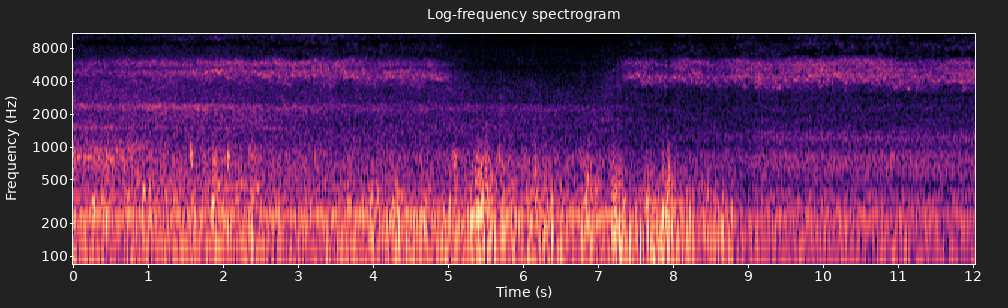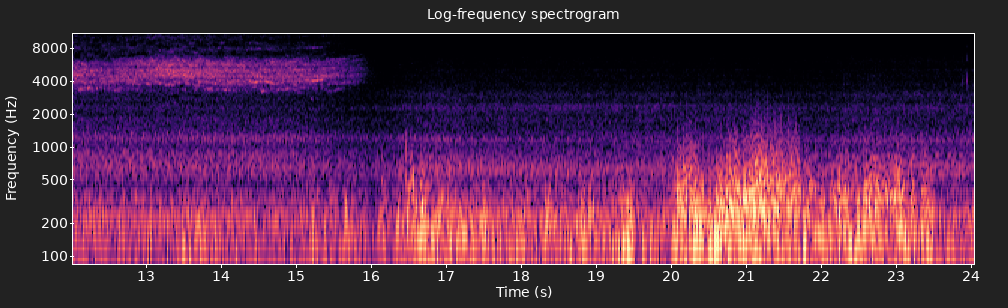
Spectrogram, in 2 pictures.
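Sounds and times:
train wheels squealing: 0:00.0 - 0:05.2, 0:07.1 - 0:16.0
low train rumble: 0:00.0 - 0:24.0
wind on microphone: 0:03.4 - 0:09.3, 0:16.0 - 0:23.8.

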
